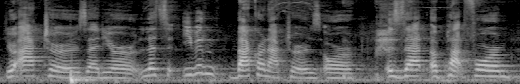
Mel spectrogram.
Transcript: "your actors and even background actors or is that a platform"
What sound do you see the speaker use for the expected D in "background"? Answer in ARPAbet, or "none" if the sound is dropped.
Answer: none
